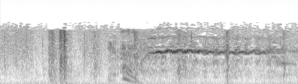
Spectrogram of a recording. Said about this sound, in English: Those are the Clayton horses, all right.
